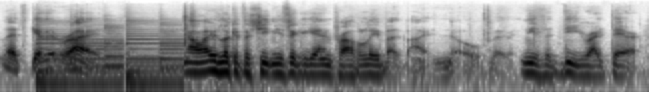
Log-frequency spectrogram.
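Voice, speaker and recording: A middle-aged or older man giving a casual hands-on software music lesson, thinking aloud in an easygoing, halting way as he works. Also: mid-range voice, steady tone, creaky. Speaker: guitar teacher presenting a software tutorial. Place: small indoor home studio, seated at computer. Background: backing track music.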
